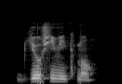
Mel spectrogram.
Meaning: biochemically
- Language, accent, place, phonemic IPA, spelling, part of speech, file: French, France, Lyon, /bjɔ.ʃi.mik.mɑ̃/, biochimiquement, adverb, LL-Q150 (fra)-biochimiquement.wav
